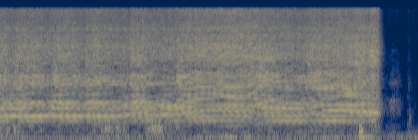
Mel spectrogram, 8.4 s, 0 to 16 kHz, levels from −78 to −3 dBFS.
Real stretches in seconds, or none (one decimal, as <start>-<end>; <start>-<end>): 0.0-6.8; 7.4-8.4

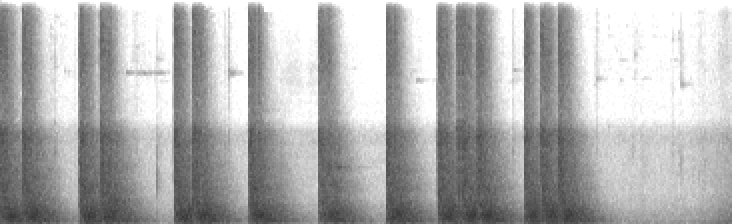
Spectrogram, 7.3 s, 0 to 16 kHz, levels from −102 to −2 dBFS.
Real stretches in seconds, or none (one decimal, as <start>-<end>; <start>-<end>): 0.0-2.8; 3.4-7.3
